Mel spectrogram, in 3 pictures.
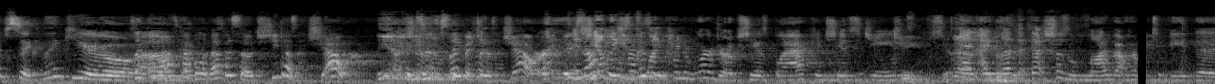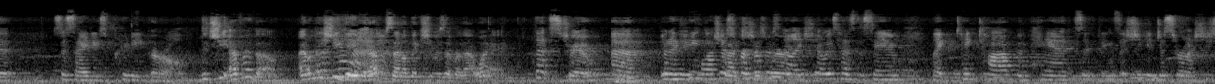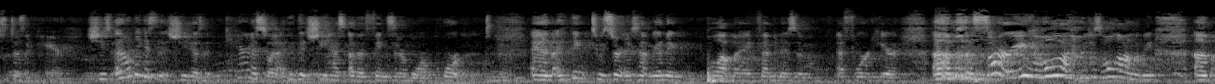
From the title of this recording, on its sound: Panel FanX 2016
